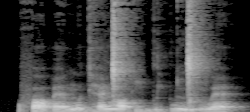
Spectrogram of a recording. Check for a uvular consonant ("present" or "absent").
absent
